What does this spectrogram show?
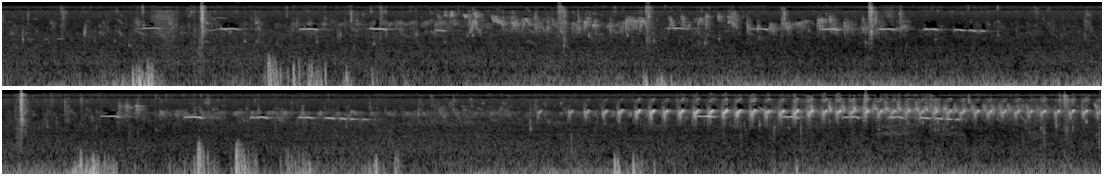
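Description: A bird calling in repeated series of short, high chirps, each series ending in a few quicker notes that fall in pitch. From about two-thirds of the way in, a rapid high trill runs alongside them. Scattered low rumbles and thuds, loudest about two seconds in and around the middle.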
